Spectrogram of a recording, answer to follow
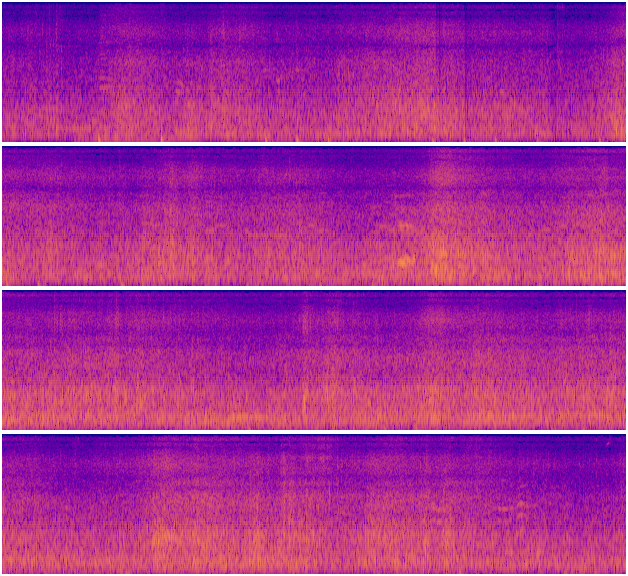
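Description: Sea surf washing and breaking against shoreline rocks, swelling and easing every few seconds.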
